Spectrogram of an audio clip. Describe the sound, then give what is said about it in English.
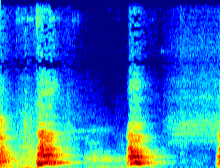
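A dog barks indoors at home in loud, sharp bursts: three barks spaced about a second apart with quiet between, the last one cut off at the end. “Sorry for the dog barking.”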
